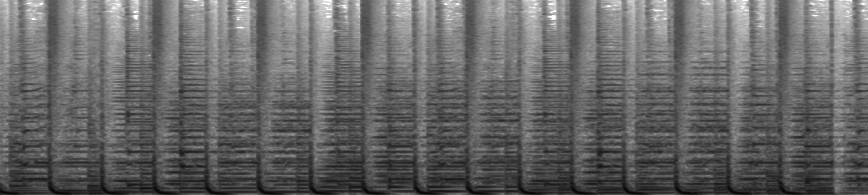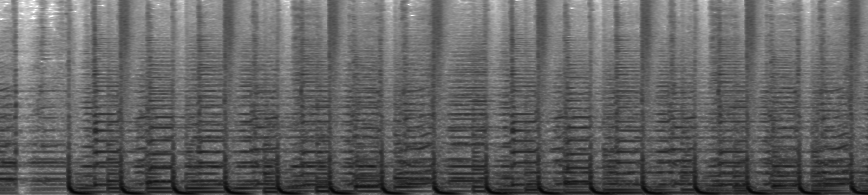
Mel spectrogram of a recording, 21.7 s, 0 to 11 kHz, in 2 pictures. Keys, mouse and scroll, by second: 0.2-2.8 drag, 2.8-5.8 shift+drag, 5.8-7.1 ctrl+drag, 7.1 F3, 7.5 click, 8.1 F2, 8.3-11.9 drag, 11.9 space, 12.8 click, 14.4 right click, 17.3-21.7 drag.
